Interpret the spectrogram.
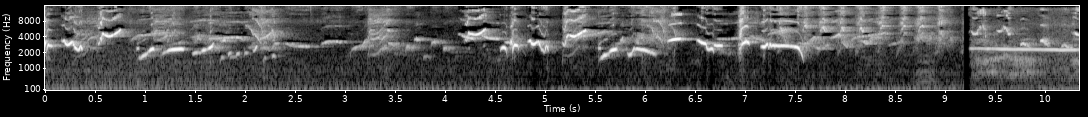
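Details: A caged Oriental magpie-robin, offered as a promising contest bird, sings lively phrases of swooping whistles and crisp chirps about three times a second, ending with one long steady whistled note.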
